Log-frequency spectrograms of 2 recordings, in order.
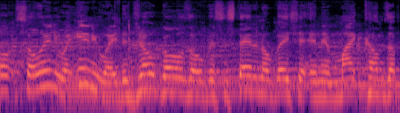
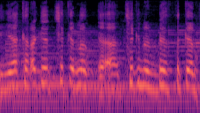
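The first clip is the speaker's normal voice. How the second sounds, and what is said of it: Imitates another person's voice. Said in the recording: “worst impression ever”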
